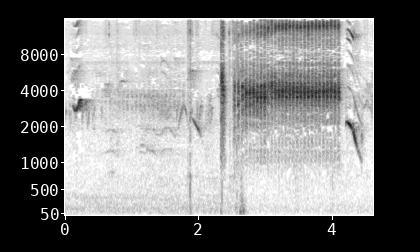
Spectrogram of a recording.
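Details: Oriental magpie-robin in narung song: a thin high whistle and curved slurred notes, a sharp click, then a long rapid pulsed buzzy rattle ending in a falling whistle.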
